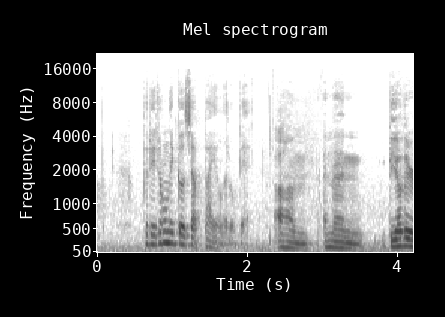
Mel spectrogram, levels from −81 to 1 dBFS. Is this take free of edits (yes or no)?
no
